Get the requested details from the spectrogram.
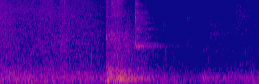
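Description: Elevator doors slide shut with a soft thud.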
